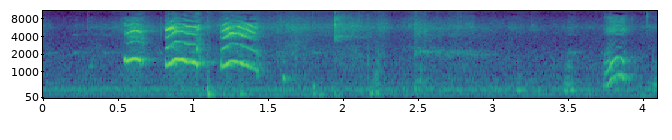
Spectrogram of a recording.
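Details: Three-week-old puppies at play indoors: three quick high, whiny yelps in close succession, each bending downward, then a quiet stretch and one more short whimper near the end over a low steady hum.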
